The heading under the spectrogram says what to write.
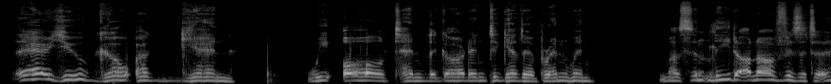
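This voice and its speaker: A raspy, high-pitched put-on character voice from a man, at a fairly slow pace with ordinary pitch variation and a dry, close sound with no echo. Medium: audio drama. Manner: warm, gently teasing.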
